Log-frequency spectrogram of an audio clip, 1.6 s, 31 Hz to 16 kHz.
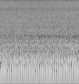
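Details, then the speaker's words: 1977 Ford F-150 Ranger XLT 4x4, 4-speed manual, at idle, microphone near the exhaust, no smoke: deep, steady exhaust burble with even pulse, no ticking or misfire; healthy normal idle. "Like I said before, nice sounding, nice tone on the exhaust there."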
